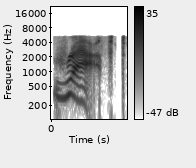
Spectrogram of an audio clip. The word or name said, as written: raft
